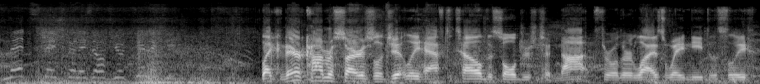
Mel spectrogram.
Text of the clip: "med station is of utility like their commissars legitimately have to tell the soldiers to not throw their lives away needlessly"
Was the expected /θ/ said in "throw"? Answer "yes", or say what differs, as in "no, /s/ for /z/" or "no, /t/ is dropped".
yes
